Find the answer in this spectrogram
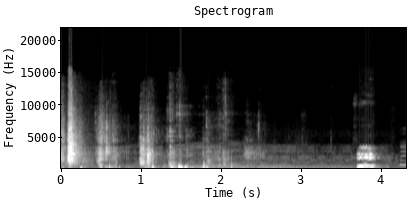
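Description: Background film music with about seven sharp knocks or thuds in quick succession over the first two and a half seconds. Near the end comes a short cry with a gliding pitch.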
